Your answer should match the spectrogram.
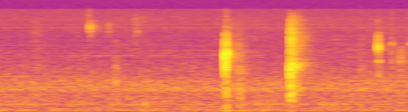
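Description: Two faint, sharp clicks about a second in, half a second apart, then a weaker one near the end: chopsticks tapping a clear plastic food container while eating.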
